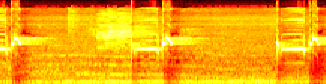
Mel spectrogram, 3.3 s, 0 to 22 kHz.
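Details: Bar-winged prinia song meant for luring wild birds: repeated high phrases of a flat note rising into a sharp upslurred flick, about every 1.3 seconds, over a low rumbling background hum.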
